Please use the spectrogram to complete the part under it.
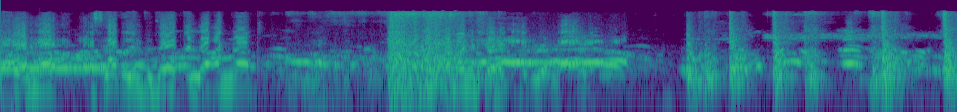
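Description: Men clatter and scrape a wrecked car's metal body.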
